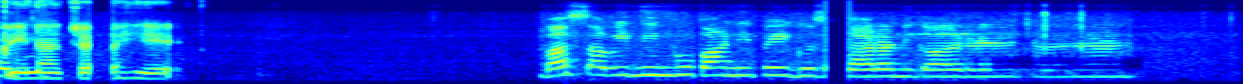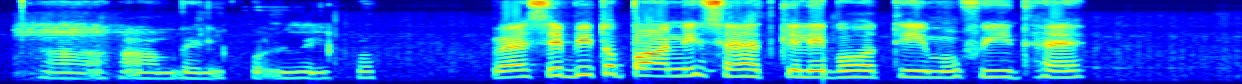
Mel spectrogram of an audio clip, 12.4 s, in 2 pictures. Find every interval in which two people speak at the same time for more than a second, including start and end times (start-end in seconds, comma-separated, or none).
none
